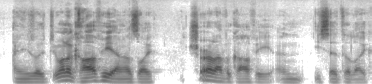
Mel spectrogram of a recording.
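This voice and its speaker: A man's very deep, low voice at a very fast pace, with ordinary pitch variation. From Ireland, Dublin (Finglas, North Side). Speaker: musician. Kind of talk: casual chat. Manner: animated.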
